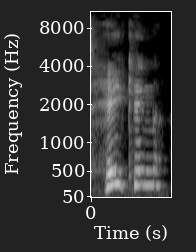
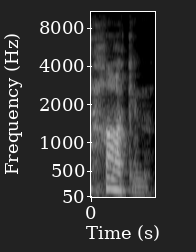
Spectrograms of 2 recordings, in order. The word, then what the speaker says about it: Haken: It's Haken like bacon, not hawken.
